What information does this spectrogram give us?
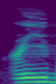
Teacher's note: Dan ujungnya kita pantulkan karena terdapat huruf dal yang mati di akhir kalimat dan dibaca waqaf qalqalah kubra. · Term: qalqala Kubro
